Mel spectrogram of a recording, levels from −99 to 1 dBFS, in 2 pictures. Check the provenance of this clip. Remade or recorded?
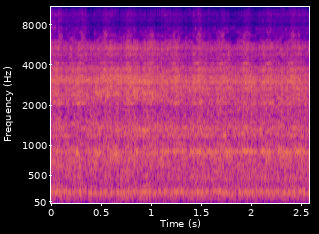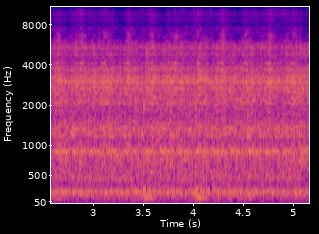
remade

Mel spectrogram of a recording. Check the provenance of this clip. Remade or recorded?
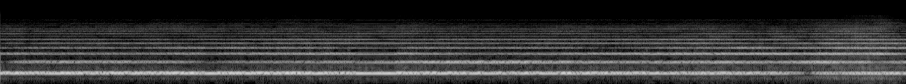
remade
